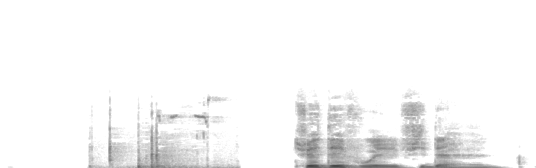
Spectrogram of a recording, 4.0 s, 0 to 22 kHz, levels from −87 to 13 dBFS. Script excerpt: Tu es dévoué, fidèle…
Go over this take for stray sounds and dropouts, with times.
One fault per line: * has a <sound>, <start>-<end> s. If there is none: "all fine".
* has a squeak, 0.7-1.8 s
